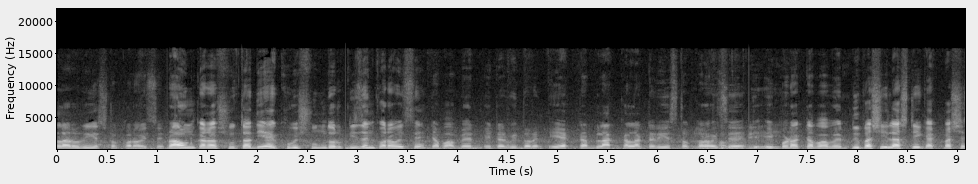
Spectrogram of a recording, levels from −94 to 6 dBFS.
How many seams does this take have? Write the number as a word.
five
